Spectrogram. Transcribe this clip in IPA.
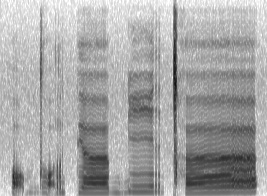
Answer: ɔ̰bdʱɔ̰r pʲœːbɠiːr ǀʰœː

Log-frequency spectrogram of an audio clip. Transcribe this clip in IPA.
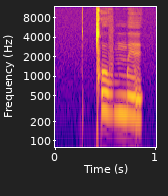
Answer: ǀʊv mɪ

